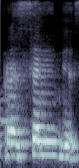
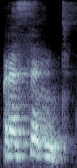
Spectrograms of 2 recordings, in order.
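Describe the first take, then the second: First: present said slowly, weight on cent; verb stress, second syllable. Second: present stressed on the opening പ്ര; noun stress, first syllable. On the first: Teacher demonstrates the verb, present slowly stressed on its second syllable. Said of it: "സെന്റിൻ്റെ അടുത്താണ്". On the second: Teacher demonstrates the noun for gift, present stressed at the start. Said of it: "തുടക്കത്തിലായിരിക്കും അതിൻ്റെ stress noun ആണെങ്കിൽ". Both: Shown as a demonstration.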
